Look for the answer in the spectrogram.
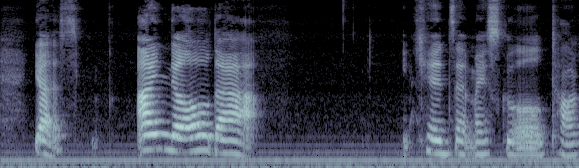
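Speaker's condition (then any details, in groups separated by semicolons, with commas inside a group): Cerebral palsy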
